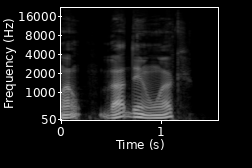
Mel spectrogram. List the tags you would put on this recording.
Speech > Solo speech
2025 Adult Calm FR-AV2 Generic-lines Hypercardioid july Male mid-20s MKE-600 MKE600 not-working Sennheiser Shotgun-mic Shotgun-microphone Single-mic-mono Tascam VA Voice-acting well-that-didnt-work

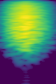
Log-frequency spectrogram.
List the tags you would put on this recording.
Instrument samples > Synths / Electronic
electronic fm surge synthetic

